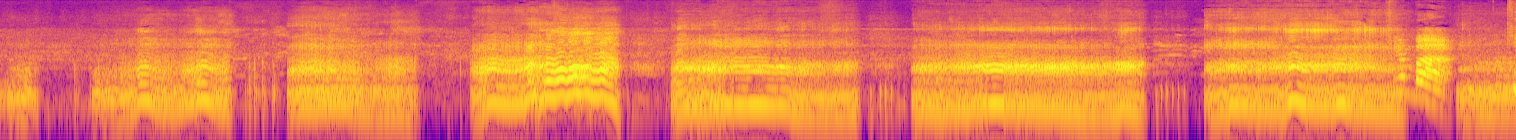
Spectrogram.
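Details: Basenji MBibi growling indoors while tensely claiming a toy from Kimba, another Basenji, in a near fight. Loud rumbling growls come in bursts of one to two seconds, separated by brief silent gaps, pitch wavering up and down.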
